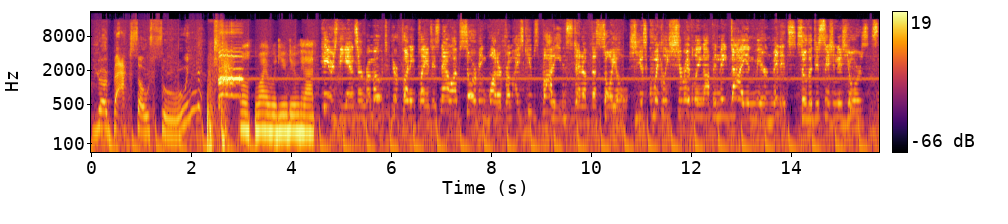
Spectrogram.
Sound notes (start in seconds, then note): 2.6 Ice Cube screams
